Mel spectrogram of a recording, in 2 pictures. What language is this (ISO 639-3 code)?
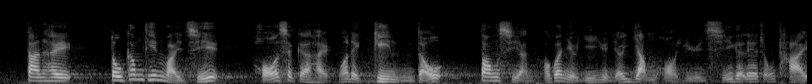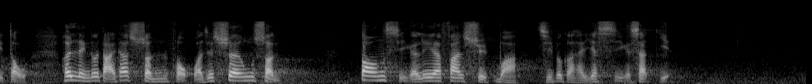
yue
